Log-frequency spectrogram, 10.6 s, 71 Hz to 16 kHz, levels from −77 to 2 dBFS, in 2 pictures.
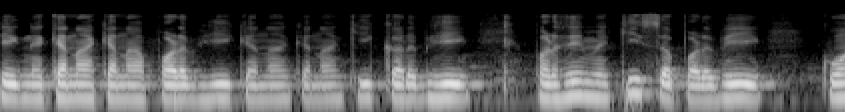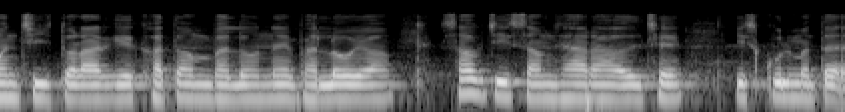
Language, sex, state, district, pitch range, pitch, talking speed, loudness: Maithili, male, Bihar, Madhepura, 135-140 Hz, 140 Hz, 180 wpm, -20 LUFS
